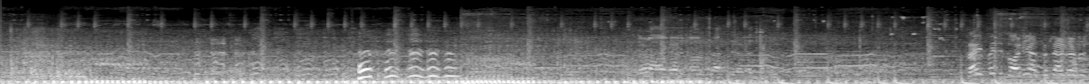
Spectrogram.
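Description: Motorcycle engine running at low speed as the bike slows and pulls up, a fast pulsing beat that fades out about seven seconds in. A wavering voice is heard briefly around four seconds in.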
